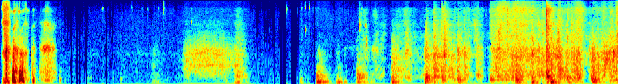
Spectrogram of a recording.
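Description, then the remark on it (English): Dog noises in a quiet room: short snorts and sniffs, a soft breathy huff, then a run of scuffling, snuffling bursts toward the end. No one speaks. “The fun of having a dog.”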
